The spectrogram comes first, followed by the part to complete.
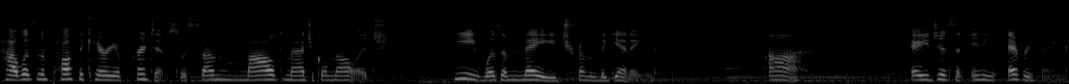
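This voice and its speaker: A woman reading a shy, gentle male god. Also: medium pitch, steady tone, moderate pace, soft background music, close to an everyday voice. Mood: calm. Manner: soft, hesitant, stammering when flustered. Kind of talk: visual novel dialogue read aloud.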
